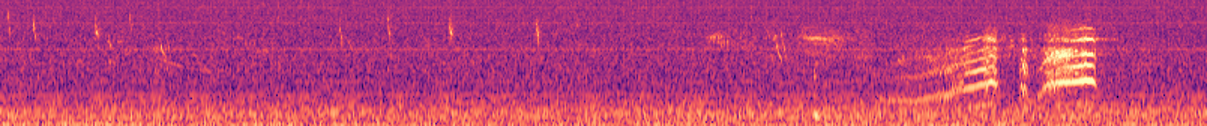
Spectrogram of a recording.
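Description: A bird calling, loudly, about three-quarters of the way in: a rising note with strong overtones, then two short sharp notes, over faint high chips and ticks from other small birds or insects.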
